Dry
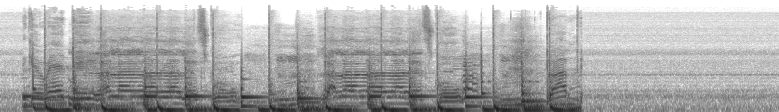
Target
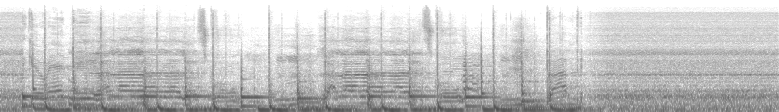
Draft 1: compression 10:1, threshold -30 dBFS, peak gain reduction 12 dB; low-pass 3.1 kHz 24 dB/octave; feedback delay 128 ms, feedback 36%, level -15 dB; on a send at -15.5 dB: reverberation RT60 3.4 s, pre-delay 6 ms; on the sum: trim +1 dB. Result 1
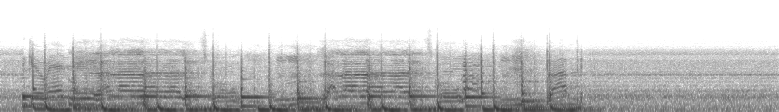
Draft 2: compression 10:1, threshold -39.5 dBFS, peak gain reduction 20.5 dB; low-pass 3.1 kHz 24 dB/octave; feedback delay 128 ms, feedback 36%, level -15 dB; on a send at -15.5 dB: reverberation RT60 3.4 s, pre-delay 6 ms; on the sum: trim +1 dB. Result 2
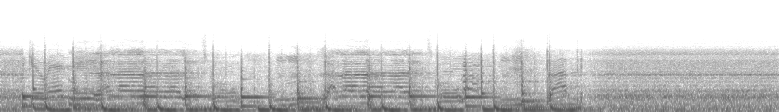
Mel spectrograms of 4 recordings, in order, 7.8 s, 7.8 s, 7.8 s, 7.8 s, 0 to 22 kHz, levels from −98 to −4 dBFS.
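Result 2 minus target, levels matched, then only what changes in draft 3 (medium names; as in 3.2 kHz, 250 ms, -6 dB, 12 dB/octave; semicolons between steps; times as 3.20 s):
4 kHz band -5.5 dB
remove: low-pass 3.1 kHz 24 dB/octave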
